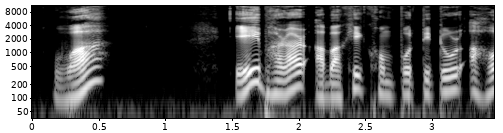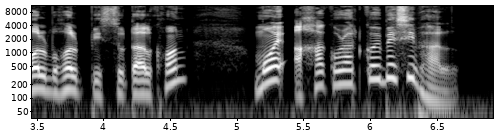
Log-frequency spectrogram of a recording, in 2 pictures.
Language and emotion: Assamese, surprised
